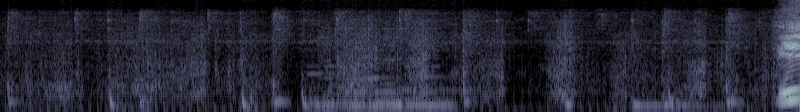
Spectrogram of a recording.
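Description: Film soundtrack music with low held notes and scattered sharp clicks.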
